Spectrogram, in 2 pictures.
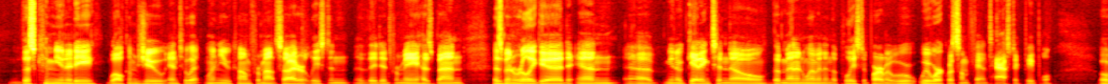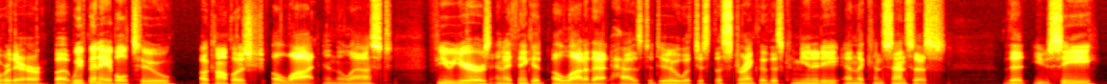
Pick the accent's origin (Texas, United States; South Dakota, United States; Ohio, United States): Ohio, United States; Columbus; I grew up in Columbus, Ohio. So this is a lot more like what I grew up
